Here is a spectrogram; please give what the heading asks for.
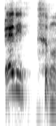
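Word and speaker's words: בְּרִית: 발음은 베리트로 나오지만 적기는 베리트로 적었습니다.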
